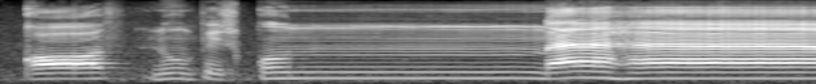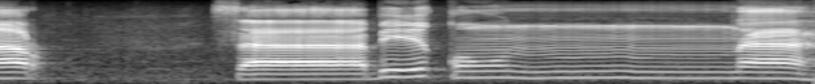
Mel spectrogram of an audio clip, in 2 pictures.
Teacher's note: قاف موٹا کر کے پڑھیں گے نون کے ساتھ ملائیں گے اور نون پر غنہ کریں گے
